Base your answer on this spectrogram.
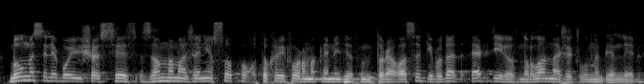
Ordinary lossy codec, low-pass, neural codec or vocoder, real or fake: none; 7.2 kHz; codec, 16 kHz, 1 kbps, X-Codec, HuBERT features, trained on balanced general audio; fake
